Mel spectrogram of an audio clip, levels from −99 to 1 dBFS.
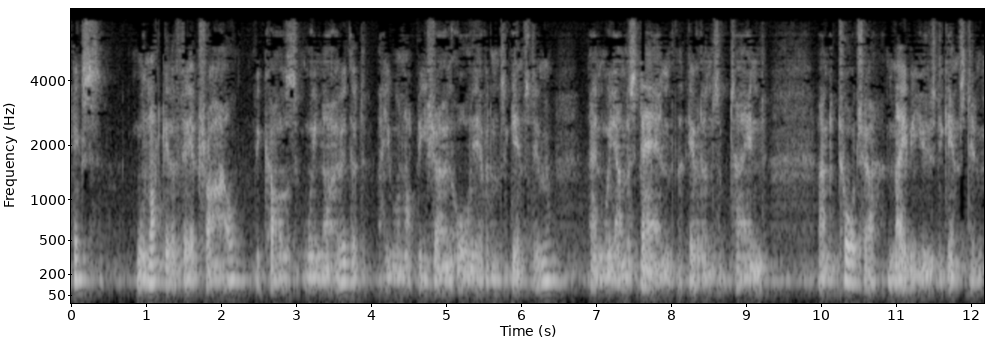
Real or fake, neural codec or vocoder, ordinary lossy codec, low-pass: fake; vocoder, 22.05 kHz, 80 mel bands, HiFi-GAN; MP3, 32 kbps; 7.2 kHz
